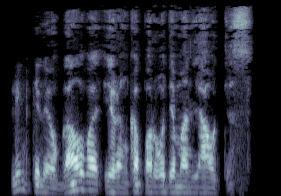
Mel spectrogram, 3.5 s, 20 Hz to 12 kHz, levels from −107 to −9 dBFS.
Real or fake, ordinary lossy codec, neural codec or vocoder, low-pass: real; MP3, 48 kbps; none; 10.8 kHz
